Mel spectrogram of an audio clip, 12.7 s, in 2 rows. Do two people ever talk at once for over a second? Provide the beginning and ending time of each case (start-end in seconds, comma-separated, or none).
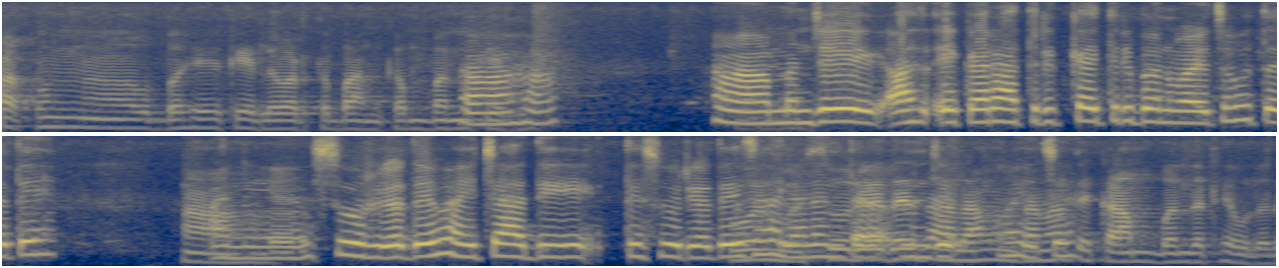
10.0-11.7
